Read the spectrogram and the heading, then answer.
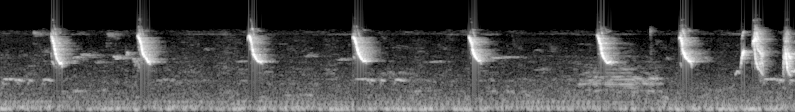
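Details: Long-tailed shrike (cendet), loud clear 'gacor' singing. Sharp downslurred high notes are repeated roughly every second, eight or nine in all, closing with a quick double note. Soft low whistles and a faint murmur sit underneath.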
